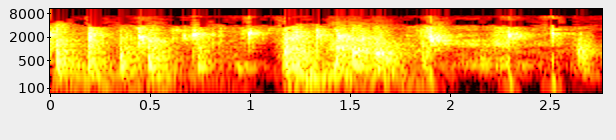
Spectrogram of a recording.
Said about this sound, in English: John Steed entered the room from the kitchen, clicking a pair of castanets.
